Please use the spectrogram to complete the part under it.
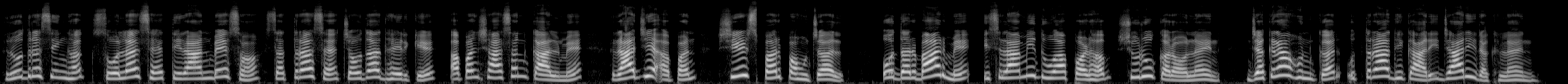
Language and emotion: Maithili, neutral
